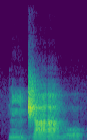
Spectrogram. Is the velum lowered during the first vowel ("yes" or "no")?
yes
